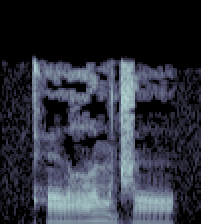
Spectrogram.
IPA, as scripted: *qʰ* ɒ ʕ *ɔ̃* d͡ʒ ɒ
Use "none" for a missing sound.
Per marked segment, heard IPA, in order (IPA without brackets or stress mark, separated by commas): qʰ, ɔ̃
